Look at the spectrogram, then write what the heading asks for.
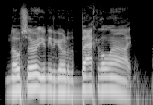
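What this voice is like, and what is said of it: Put-on American accent, military tone. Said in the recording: “I was going to do an American accent, but then I bailed last minute ... That was good ... That was not bad, to be fair ... I felt a bit military there.”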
